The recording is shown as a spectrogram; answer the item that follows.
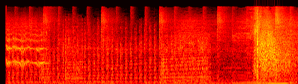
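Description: Intro jingle: music mixed with car sound effects. It opens with a high, wavering squeal and ends with a loud whoosh near the end.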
